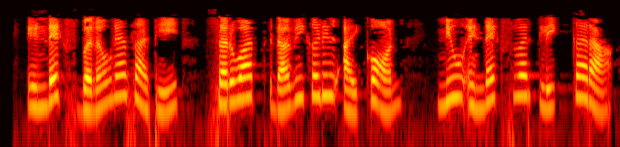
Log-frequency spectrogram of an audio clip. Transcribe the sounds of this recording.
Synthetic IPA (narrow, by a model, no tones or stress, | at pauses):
iɳɖeksbənəʋɳjasaʈiː | səɾʋat̪d̪aʋikəɽiːlajkɔnː | juʔiɳɖeksʋəɾklikːəɾa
